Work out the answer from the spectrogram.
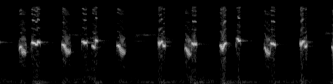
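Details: Lure recording of a yellow-vented bulbul for prompting long rapid song: evenly spaced bubbly notes, some doubled, rising and falling in quick succession.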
